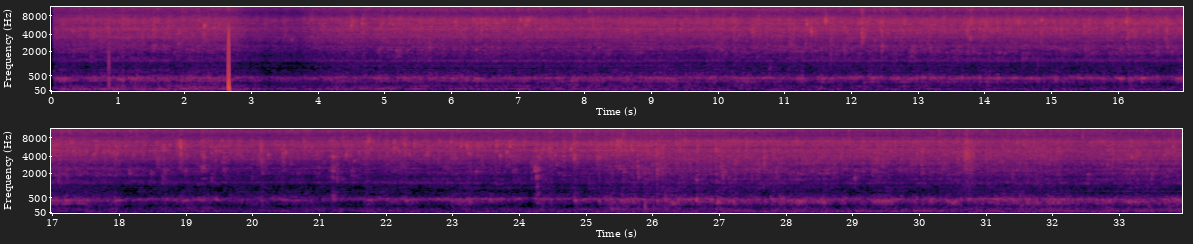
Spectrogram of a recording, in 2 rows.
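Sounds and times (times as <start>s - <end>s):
tap water running into sink: 0.0s - 33.9s.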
